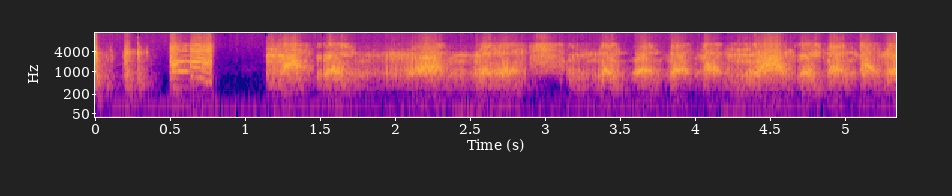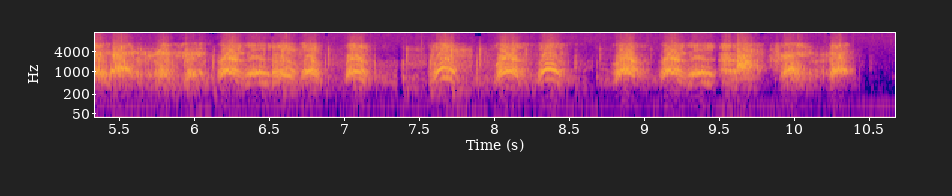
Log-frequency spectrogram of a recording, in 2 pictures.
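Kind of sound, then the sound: animal, dog barking and growling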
